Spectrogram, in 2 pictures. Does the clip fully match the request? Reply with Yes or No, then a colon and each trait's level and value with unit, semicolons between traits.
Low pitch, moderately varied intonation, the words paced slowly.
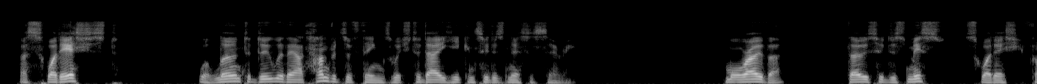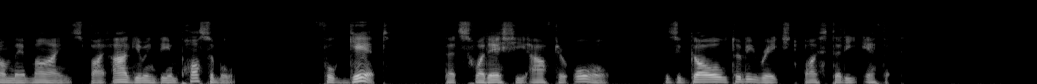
Yes: low, 100 Hz; average, 3.1 semitones; slow, 120 wpm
